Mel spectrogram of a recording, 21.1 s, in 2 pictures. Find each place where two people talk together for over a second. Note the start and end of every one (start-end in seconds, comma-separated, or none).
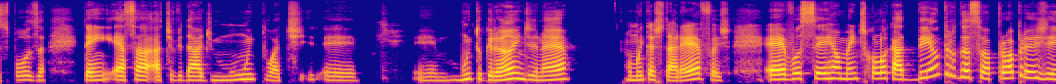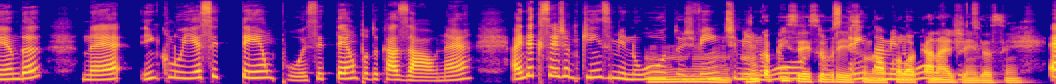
17.0-20.2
